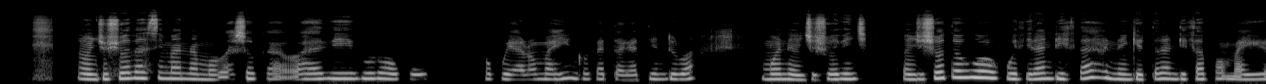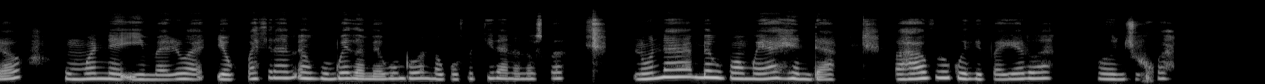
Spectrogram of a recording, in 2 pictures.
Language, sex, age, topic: Oshiwambo, female, 18-24, agriculture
